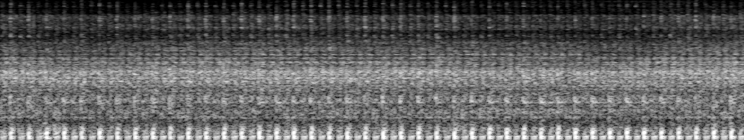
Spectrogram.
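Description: Engine of an Uragan Taiga pushing-type motor tug idling steadily, an even low putter of about seven beats a second.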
